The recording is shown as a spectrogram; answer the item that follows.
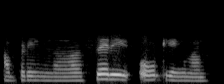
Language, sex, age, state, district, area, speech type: Tamil, female, 18-30, Tamil Nadu, Vellore, urban, conversation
